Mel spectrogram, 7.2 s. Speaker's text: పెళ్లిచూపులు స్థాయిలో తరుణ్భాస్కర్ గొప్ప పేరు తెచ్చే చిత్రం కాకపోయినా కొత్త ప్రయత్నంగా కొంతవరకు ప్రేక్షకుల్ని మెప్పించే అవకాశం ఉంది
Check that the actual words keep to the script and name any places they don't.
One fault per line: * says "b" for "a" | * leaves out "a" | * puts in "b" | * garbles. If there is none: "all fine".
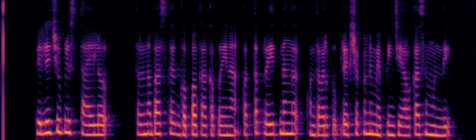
* leaves out "పేరు తెచ్చే చిత్రం"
